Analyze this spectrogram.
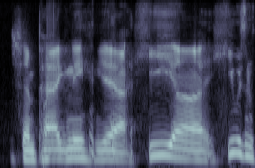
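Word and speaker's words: Champagnie: is Justin champagne yeh yeah that's how you say it Shemp agony I say sham peg knee yeah he he was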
